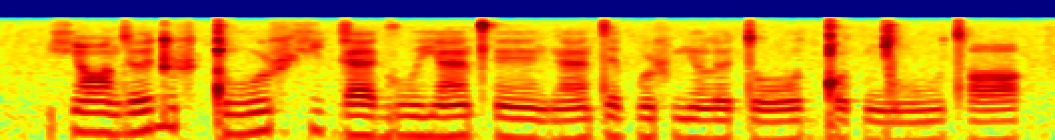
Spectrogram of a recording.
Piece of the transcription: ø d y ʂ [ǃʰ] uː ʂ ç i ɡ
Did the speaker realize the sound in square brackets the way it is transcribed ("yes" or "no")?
no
